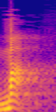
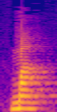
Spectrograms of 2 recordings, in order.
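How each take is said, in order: First: It carries one of the four full tones. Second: It is light and toneless, a neutral tone.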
